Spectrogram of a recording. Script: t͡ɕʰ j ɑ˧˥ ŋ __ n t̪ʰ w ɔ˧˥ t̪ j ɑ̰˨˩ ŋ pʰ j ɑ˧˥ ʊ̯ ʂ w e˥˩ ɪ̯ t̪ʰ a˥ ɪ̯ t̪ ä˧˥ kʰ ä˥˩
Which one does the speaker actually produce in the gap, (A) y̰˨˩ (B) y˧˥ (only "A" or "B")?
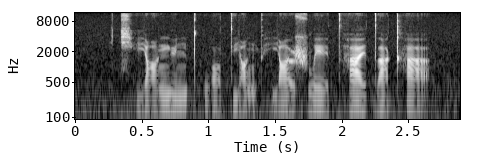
B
